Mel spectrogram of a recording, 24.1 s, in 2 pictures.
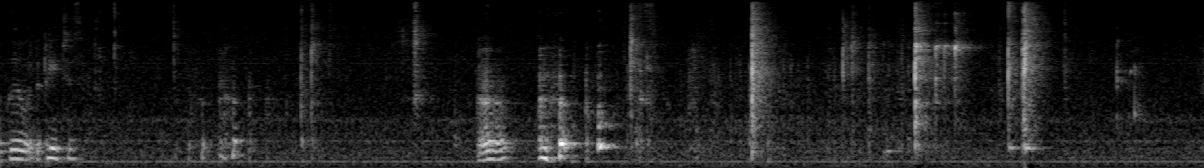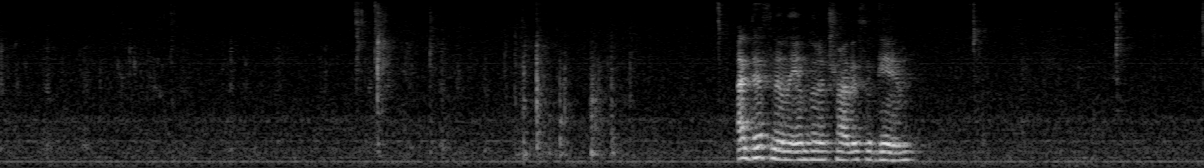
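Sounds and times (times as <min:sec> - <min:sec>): peach being chewed: 0:11.9 - 0:17.2.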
